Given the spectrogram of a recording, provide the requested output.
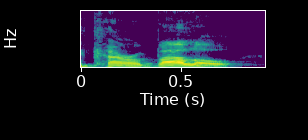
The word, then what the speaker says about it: Caraballo: name again people obviously I want to say Caraballo because that's how it's pronounced phonetically in English but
